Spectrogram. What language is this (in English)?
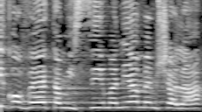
Hebrew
